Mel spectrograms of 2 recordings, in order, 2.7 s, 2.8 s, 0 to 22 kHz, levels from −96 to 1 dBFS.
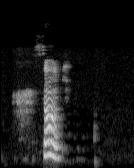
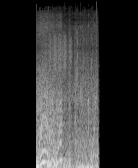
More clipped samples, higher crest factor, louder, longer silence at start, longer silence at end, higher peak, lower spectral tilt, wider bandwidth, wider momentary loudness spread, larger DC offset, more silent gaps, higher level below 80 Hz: neither; first, 22 dB vs 16 dB; about the same, -20 LUFS vs -21 LUFS; second, 0.35 s vs 0.7 s; first, 1.4 s vs 0.8 s; about the same, -4 dBFS vs -6 dBFS; second, -3 dB/octave vs -6.5 dB/octave; second, 7.6 kHz vs 16 kHz; first, 24 LU vs 12 LU; neither; neither; second, -84 dBFS vs -26 dBFS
